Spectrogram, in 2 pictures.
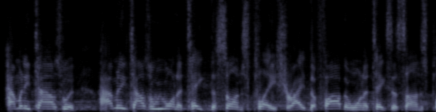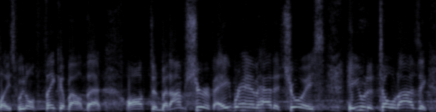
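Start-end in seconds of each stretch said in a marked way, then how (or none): none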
